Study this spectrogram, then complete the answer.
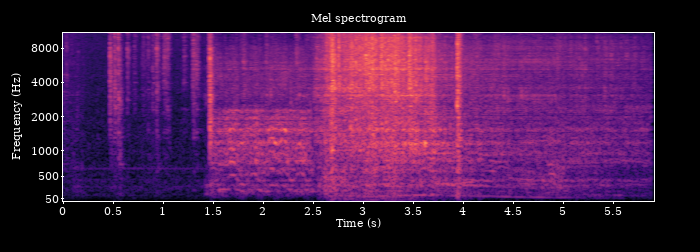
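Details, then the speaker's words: Ford F-350 cherry picker hard start, primed: slow broken cranking, catches with sharp pop and spitback, surges and fades instead of settling to idle. "She has some spitback [ __ ] [ __ ] I know Maybe maybe they don't like Gatorade."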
